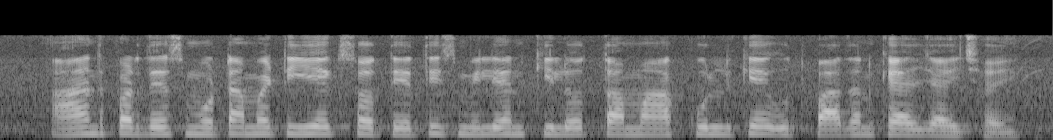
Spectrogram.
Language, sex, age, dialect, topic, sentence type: Magahi, male, 25-30, Western, agriculture, statement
